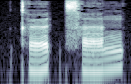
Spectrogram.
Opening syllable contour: rising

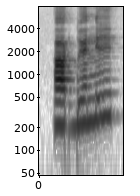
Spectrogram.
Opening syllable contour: low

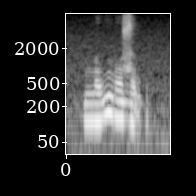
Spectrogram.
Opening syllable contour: rising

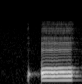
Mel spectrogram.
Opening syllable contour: high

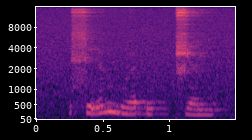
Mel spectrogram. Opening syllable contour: rising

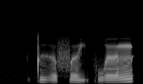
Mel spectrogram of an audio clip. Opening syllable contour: low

